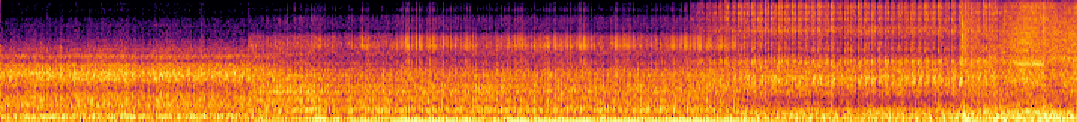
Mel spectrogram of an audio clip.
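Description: Street-race car engine idling at the starting line, heard from inside the caged cockpit. The steady low rumble grows stronger about two and a half seconds in.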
